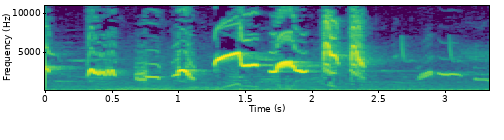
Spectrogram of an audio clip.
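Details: Oriental magpie-robin song meant to trigger a captive kacer to sing: a quick series of loud whistled notes and buzzy chirps, several bright upward and downward slurs, ending with a single softer falling whistle.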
